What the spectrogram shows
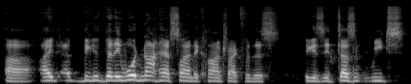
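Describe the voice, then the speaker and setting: A man's voice: a little high, brisk, no echo. Talkative man telling a business story. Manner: rambling, self-correcting, chuckles at own misfortune. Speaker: shop owner and tool vendor. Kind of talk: casual storytelling on a live show.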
